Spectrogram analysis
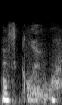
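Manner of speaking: soft breathy whisper. Real, not acted. Quilter mutters which glue she wants, in a whisper. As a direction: say it to yourself, barely voiced. Choosing glue while sewing.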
